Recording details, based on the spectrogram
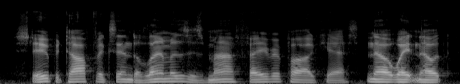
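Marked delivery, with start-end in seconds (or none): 0.2-3.6 put-on slow Southern cowboy accent, drawling. Trying a voice on the podcast sentence, in a Southern cowboy accent. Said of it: "the most like Southern cowboy I've ever heard".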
